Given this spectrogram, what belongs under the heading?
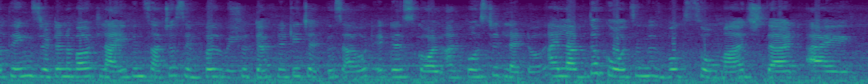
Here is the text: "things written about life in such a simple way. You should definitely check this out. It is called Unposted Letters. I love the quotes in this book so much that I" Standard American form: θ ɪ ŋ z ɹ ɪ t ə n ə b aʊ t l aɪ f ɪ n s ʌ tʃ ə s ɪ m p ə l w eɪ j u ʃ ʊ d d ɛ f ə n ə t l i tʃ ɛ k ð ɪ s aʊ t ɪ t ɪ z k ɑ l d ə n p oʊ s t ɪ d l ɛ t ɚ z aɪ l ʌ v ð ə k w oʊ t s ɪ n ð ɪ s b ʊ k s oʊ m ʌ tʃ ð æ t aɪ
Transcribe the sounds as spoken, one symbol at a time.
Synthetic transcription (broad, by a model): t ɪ ŋ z ɹ ɪ t ə n ə b aʊ t l aɪ f ɪ n s ʌ tʃ ə s ɪ m p ə l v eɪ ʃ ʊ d d ɛ f ə n ə t l i tʃ ɛ k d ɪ s aʊ t ɪ t ɪ z k ɑ l d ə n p oʊ s t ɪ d l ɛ t ɚ aɪ l ʌ v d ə k oʊ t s ɪ n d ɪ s b ʊ k s oʊ m ʌ tʃ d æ t aɪ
